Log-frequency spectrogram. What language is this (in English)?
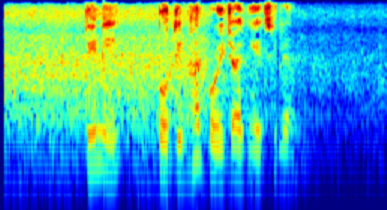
Bangla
